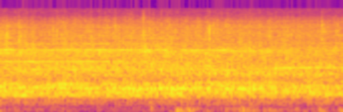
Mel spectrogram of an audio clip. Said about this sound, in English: A round of applause for the poem. And a round of applause for all the poets in the second round.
